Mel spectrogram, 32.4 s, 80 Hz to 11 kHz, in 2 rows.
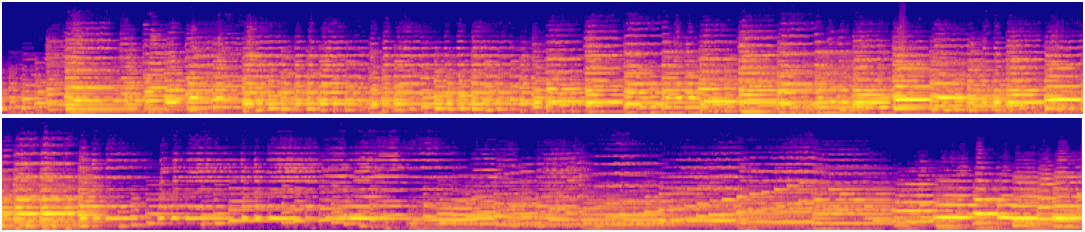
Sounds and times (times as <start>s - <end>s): Violin, fiddle: 0.0s - 29.6s
French horn: 0.0s - 32.4s.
